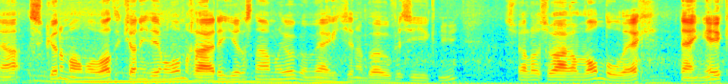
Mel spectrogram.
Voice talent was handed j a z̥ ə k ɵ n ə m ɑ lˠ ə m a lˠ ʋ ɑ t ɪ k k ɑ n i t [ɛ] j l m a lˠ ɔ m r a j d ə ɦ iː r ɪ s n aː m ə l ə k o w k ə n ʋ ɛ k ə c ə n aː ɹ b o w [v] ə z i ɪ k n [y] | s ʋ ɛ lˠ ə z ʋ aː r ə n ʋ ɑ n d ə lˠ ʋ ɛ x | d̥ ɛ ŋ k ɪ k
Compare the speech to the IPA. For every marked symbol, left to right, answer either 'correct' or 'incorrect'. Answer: incorrect: e, correct, correct

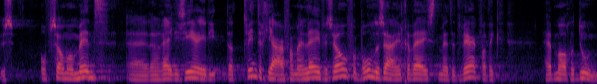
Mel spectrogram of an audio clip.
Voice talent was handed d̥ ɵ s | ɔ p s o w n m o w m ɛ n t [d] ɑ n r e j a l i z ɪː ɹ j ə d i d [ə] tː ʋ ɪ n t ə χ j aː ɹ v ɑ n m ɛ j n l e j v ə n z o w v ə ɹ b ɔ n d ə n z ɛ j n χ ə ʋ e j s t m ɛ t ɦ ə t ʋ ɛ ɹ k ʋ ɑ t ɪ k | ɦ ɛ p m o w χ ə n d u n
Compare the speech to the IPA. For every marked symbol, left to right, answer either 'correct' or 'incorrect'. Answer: correct, incorrect: ɑ

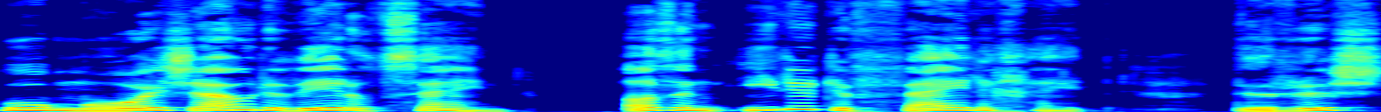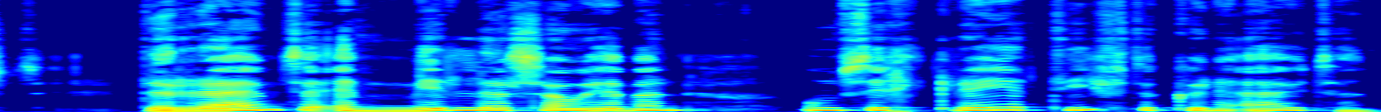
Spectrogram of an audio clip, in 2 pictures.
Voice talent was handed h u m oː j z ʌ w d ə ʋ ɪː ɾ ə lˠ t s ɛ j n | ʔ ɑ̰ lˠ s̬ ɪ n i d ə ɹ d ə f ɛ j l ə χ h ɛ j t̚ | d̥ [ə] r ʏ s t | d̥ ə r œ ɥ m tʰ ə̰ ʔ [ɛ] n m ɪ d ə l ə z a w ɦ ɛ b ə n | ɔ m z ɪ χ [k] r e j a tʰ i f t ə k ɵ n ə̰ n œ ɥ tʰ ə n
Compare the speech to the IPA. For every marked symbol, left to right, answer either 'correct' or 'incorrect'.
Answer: correct, correct, correct

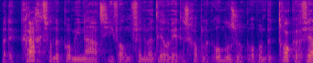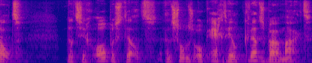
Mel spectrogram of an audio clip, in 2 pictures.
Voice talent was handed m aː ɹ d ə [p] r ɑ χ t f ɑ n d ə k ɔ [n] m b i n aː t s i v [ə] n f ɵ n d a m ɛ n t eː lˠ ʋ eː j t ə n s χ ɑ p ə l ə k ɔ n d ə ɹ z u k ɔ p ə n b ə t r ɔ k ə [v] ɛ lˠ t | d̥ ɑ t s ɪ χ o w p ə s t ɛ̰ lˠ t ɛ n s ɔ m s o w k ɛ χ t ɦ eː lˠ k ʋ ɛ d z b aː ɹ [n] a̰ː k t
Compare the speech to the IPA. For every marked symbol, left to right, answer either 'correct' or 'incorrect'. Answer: incorrect: k, incorrect: none, incorrect: ɑ, correct, incorrect: m

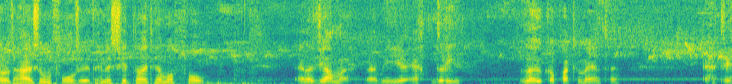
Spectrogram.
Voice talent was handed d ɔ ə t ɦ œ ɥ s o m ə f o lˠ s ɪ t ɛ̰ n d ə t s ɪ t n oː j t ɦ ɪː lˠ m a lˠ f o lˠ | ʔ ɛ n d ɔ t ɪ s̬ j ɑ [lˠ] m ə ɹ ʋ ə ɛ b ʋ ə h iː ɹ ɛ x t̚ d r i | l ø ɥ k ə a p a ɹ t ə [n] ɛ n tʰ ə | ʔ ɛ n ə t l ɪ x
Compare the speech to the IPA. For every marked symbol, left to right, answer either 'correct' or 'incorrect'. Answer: incorrect: none, incorrect: m

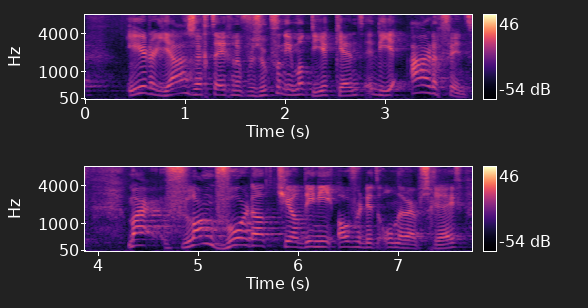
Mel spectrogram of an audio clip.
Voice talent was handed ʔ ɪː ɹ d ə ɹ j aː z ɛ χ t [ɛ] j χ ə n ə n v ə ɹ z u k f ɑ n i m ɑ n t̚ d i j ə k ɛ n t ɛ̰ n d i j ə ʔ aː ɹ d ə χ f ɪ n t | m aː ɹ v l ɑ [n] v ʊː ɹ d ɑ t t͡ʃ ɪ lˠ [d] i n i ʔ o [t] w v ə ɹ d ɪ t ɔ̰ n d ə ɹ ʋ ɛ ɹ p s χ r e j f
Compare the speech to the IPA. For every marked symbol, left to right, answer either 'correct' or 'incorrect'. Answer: incorrect: e, incorrect: ŋ, correct, incorrect: none

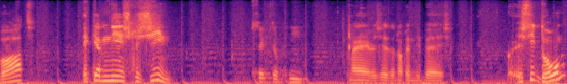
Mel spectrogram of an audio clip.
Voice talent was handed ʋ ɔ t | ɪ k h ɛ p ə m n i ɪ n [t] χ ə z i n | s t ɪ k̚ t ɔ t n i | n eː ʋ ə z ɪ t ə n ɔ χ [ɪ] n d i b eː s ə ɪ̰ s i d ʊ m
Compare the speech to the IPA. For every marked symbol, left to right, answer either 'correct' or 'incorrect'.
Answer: incorrect: s, correct

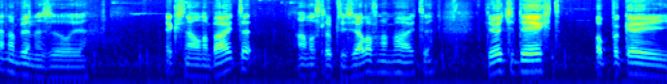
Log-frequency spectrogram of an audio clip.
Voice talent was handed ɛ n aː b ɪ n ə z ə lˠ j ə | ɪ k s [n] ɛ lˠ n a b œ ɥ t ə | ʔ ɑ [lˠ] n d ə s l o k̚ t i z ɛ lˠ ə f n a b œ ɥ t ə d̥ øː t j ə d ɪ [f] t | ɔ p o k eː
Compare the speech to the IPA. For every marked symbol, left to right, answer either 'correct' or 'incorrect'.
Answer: correct, incorrect: none, incorrect: x

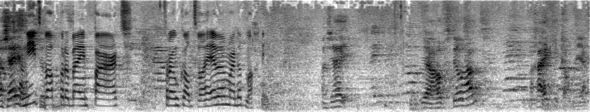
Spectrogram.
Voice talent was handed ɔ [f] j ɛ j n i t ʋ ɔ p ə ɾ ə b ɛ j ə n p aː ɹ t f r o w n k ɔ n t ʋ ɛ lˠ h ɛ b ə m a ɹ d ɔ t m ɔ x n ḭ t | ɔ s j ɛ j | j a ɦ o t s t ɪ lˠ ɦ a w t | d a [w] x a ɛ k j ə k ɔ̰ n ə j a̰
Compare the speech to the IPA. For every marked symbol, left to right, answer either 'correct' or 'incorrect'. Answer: incorrect: s, incorrect: none

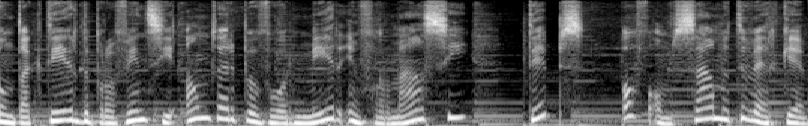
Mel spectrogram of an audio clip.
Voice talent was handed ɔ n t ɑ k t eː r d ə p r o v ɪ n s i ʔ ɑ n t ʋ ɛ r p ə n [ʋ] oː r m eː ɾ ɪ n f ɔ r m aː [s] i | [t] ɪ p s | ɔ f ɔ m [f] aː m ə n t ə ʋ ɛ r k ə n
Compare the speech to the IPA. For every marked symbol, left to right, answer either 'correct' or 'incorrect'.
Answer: incorrect: v, correct, correct, incorrect: s

